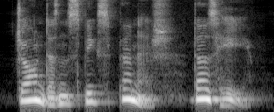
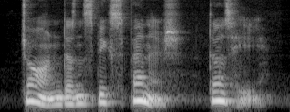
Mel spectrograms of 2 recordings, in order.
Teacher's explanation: My voice went down at the end with does he? Because I am sure he doesn't speak Spanish, but it would be great if you could confirm this with me. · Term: Falling intonation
